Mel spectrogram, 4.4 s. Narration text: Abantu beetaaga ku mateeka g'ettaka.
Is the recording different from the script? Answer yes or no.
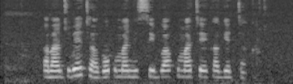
yes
